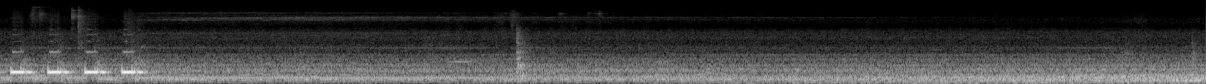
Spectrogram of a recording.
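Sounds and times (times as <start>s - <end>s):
short electronic beeps: 0.0s - 1.6s
train interior hum and rumble: 0.0s - 12.0s.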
